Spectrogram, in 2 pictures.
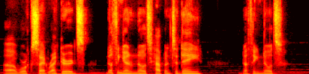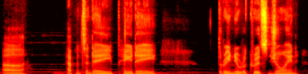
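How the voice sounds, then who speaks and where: A man livestreaming a game with casual commentary, thinking aloud in a loose, halting way. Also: mid-range voice, little pitch movement, a bit bright. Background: game music.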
